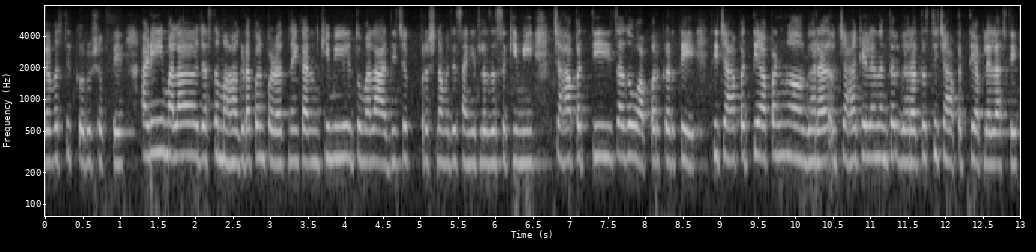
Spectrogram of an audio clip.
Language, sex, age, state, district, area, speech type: Marathi, female, 30-45, Maharashtra, Buldhana, rural, spontaneous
